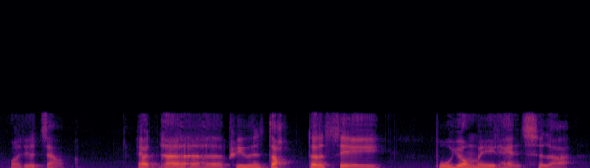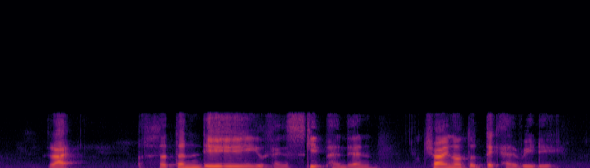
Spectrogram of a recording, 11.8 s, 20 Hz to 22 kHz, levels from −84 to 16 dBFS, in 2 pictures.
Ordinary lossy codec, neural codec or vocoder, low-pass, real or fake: none; codec, 16 kHz, 0.8 kbps, ZipCodec; 7.2 kHz; fake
